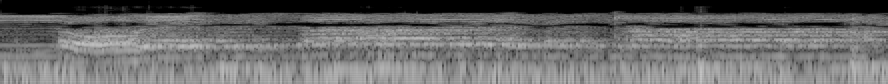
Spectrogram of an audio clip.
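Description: Devotional chanting: a melodic mantra sung over musical accompaniment.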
